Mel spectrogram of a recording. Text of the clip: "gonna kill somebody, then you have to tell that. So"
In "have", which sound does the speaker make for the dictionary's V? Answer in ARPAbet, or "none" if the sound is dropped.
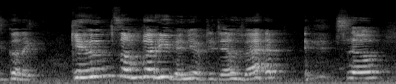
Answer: F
